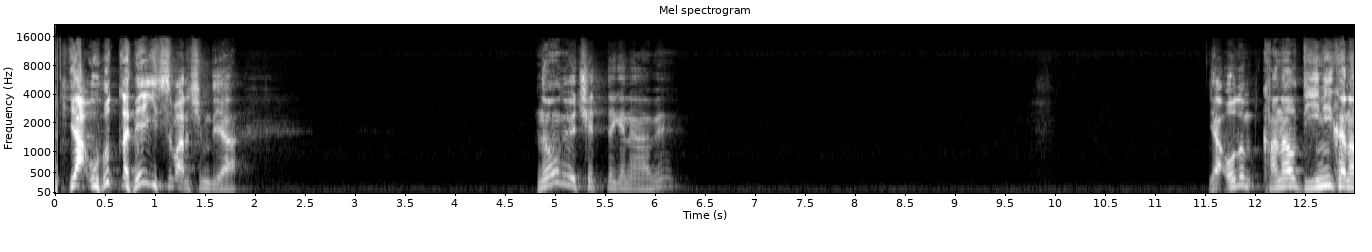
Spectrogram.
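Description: A man speaks with animation, close to a microphone, in short bursts.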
